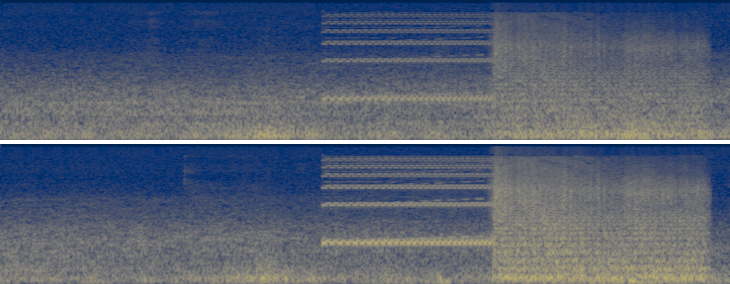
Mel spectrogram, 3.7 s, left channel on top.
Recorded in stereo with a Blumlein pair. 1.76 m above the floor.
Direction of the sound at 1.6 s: 65° right.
